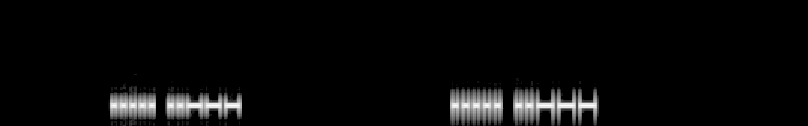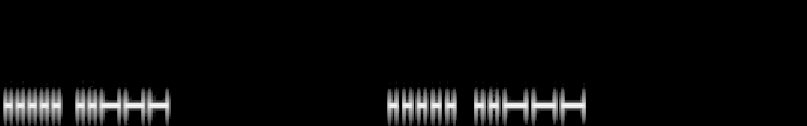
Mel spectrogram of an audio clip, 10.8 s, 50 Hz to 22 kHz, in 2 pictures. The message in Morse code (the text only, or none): 52 52 52 52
